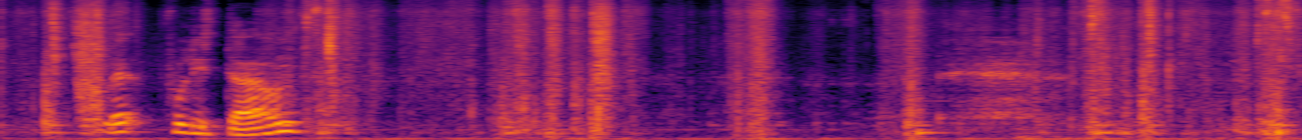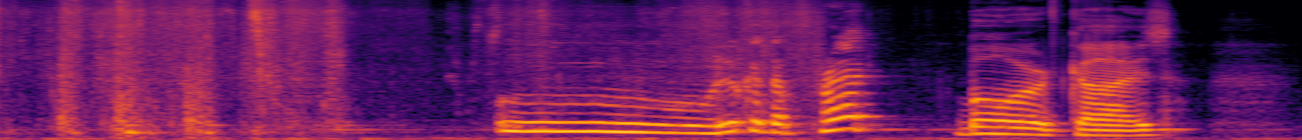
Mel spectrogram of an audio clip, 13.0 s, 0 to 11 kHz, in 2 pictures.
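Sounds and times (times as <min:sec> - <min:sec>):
paper wrapping crinkling: 0:00.0 - 0:10.9.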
